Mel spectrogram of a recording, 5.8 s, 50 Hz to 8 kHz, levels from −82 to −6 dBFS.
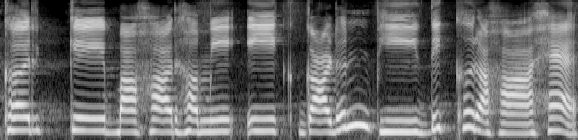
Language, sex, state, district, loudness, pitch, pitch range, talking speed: Hindi, female, Punjab, Fazilka, -15 LUFS, 245 Hz, 230-265 Hz, 105 wpm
